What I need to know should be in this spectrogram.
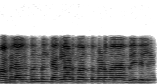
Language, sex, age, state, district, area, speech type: Kannada, male, 30-45, Karnataka, Mandya, rural, conversation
